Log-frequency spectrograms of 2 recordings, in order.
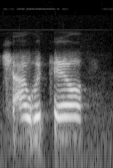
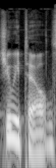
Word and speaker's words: Chiwetel: Well, no, when he gets the Oscar, and his name is Chiwetel Ejiofor. I met him before, and he told me that people call him Chewy. – Because that's how it's spelled almost, C-H-I-W-E-T-E-L, Chewy. I would have said Chiwetel, so.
